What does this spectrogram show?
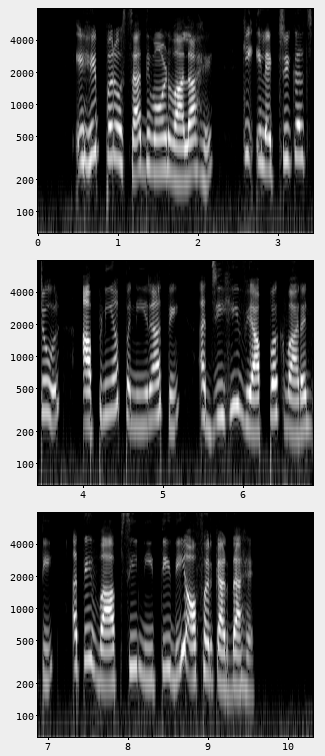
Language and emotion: Punjabi, happy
